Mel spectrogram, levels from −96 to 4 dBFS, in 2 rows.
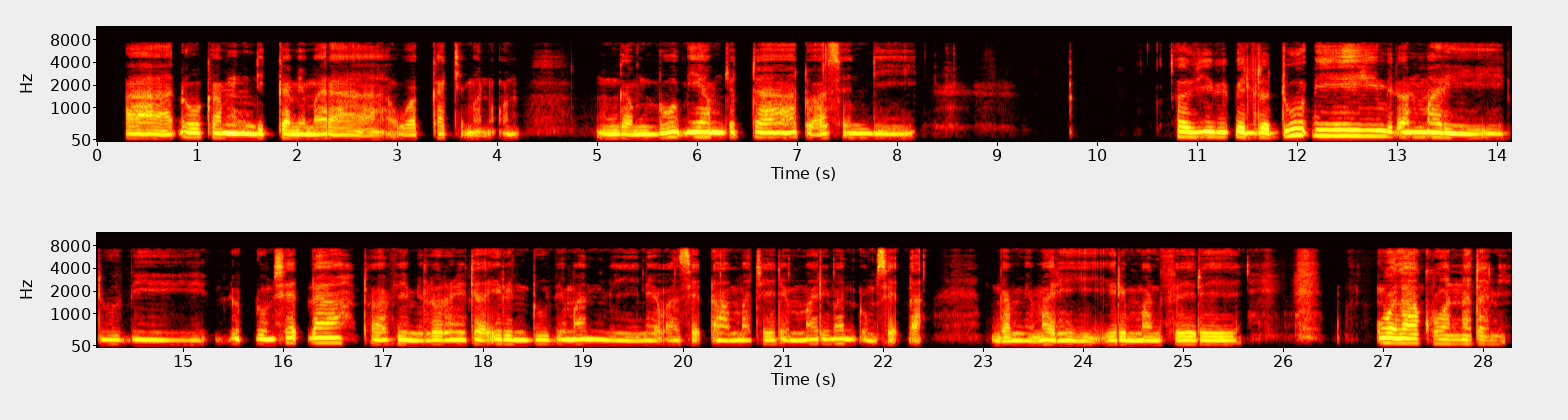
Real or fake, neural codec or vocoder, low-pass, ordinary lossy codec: fake; codec, 16 kHz, 8 kbps, FreqCodec, larger model; 7.2 kHz; none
